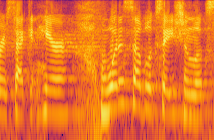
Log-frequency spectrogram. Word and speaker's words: subluxation: we call it a subluxation rhymes with subway station I tell people that's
